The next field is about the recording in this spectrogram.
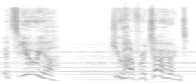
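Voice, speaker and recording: An actor playing an earnest, formal and expressive swordsmith in a video game. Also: male voice, high voice, takes it slowly, music in the background, exaggerated voice. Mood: excited.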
